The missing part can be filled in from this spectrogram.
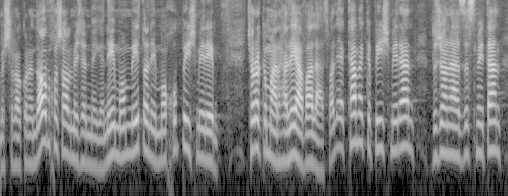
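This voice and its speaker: A man's voice: high voice, clean tone. A man with an Afghan Dari accent hosting a game show, upbeat and chatty, coaxing the contestants with questions.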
